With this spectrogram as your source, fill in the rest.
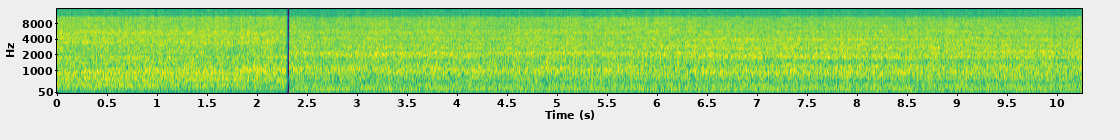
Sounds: fire

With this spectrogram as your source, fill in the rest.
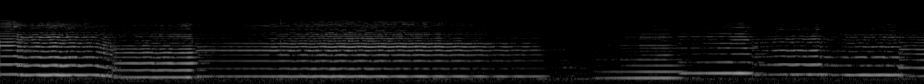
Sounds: music
fiddle
musical instrument

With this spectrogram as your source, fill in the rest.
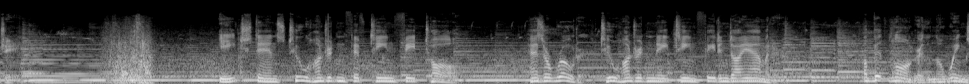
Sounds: music
speech

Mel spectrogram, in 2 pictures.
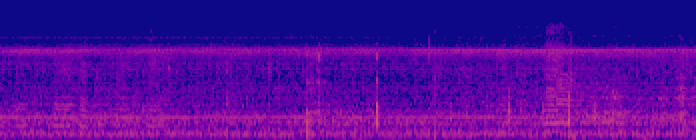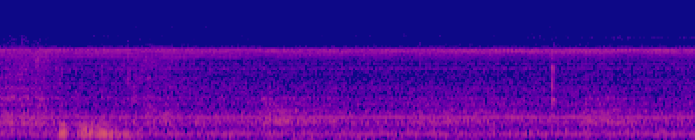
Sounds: insect
bee or wasp
fly

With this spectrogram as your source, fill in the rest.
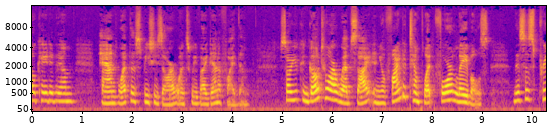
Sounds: speech

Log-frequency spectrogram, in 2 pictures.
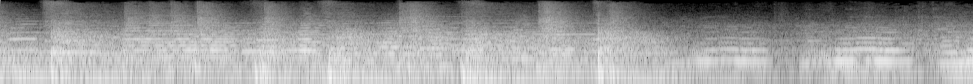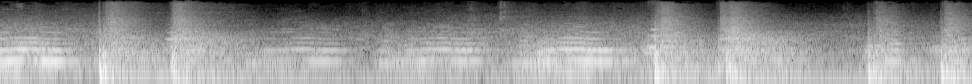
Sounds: bass drum
snare drum
rimshot
drum
percussion

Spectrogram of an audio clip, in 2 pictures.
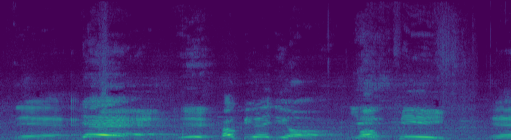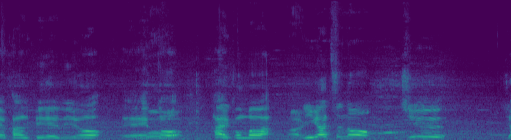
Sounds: speech

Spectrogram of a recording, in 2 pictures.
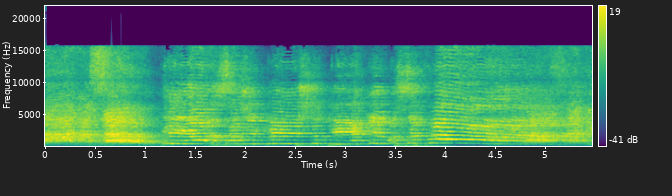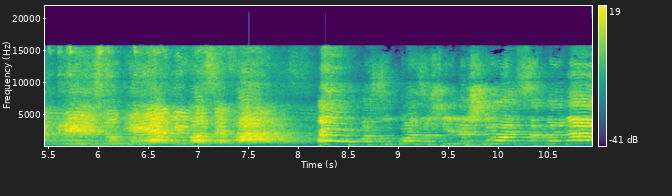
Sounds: children shouting

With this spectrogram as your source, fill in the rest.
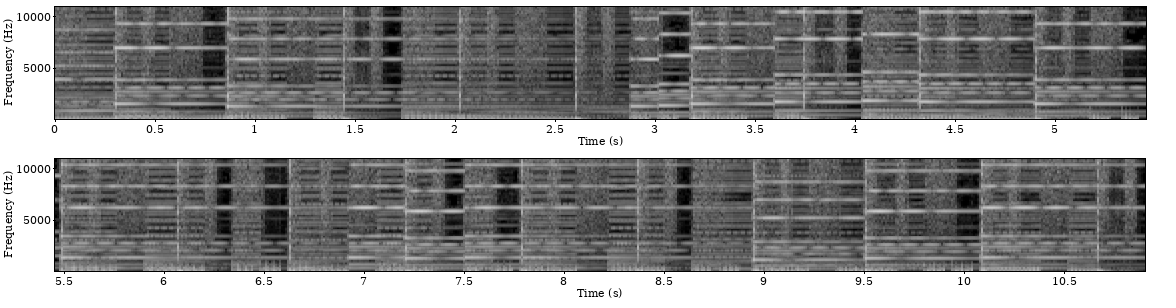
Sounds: theme music
soundtrack music
music

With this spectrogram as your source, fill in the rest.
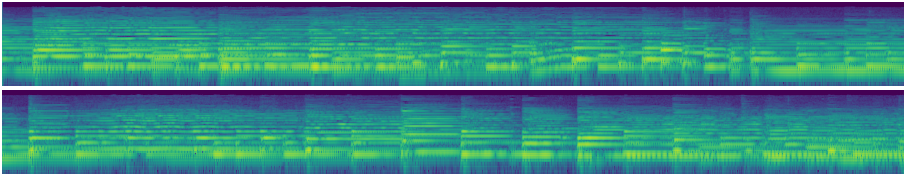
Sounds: fiddle
pizzicato
bowed string instrument

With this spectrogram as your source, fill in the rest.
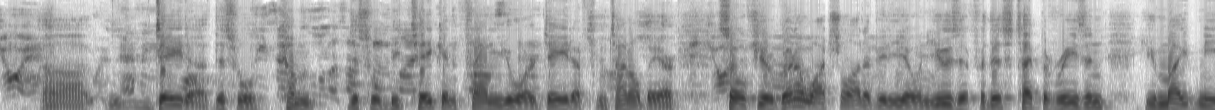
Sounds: speech

